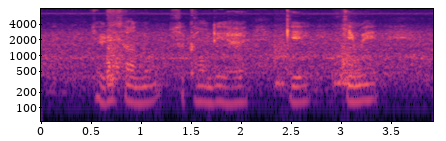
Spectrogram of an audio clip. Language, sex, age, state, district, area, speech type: Punjabi, male, 18-30, Punjab, Bathinda, rural, spontaneous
